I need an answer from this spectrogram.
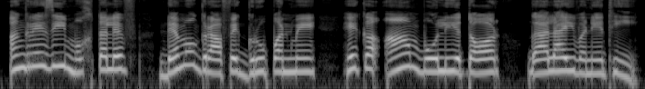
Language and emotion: Sindhi, neutral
